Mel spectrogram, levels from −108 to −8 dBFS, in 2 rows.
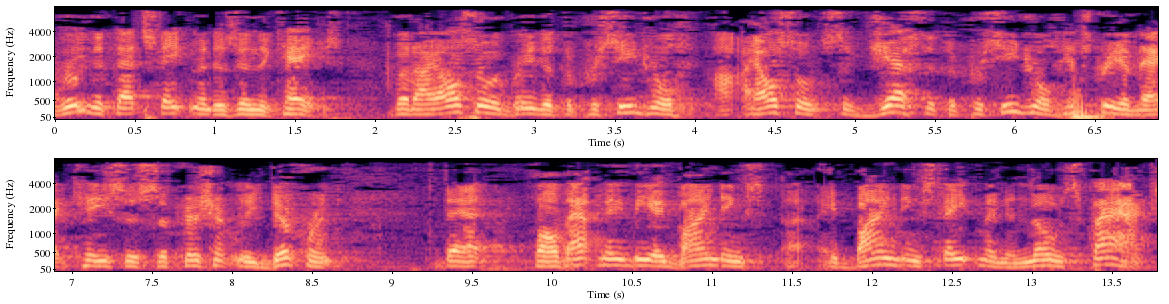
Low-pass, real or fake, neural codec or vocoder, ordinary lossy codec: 7.2 kHz; fake; vocoder, 44.1 kHz, 80 mel bands, Vocos; AAC, 48 kbps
